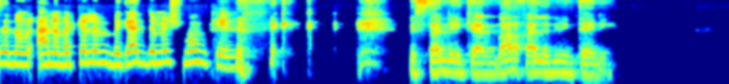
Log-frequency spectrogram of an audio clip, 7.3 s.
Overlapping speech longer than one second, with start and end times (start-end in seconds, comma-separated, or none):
none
